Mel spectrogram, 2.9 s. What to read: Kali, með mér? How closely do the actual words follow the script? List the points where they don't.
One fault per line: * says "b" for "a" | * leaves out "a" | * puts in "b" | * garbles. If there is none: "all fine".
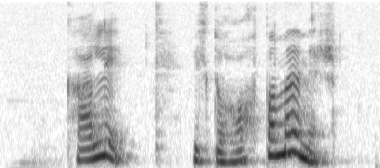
* puts in "viltu hoppa"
